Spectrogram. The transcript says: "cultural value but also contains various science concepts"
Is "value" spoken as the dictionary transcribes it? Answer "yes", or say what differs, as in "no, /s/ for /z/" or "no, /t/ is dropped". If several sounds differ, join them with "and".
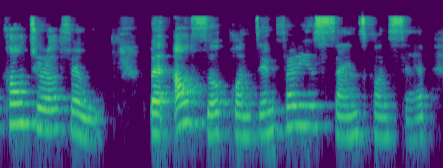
no, /f/ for /v/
